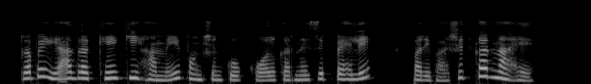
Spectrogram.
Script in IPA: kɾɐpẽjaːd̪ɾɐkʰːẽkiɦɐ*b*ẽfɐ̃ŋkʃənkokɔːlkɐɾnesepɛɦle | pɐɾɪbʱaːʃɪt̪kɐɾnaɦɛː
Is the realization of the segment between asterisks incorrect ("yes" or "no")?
yes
